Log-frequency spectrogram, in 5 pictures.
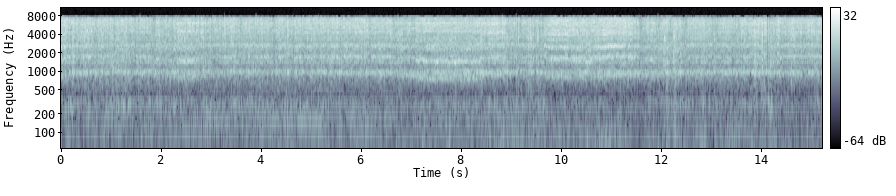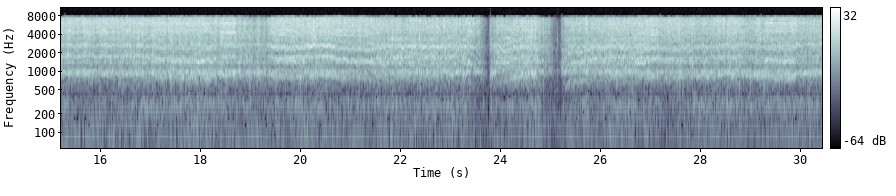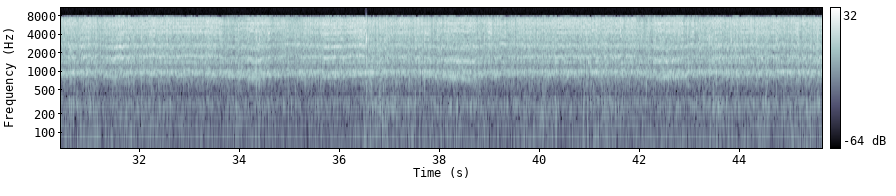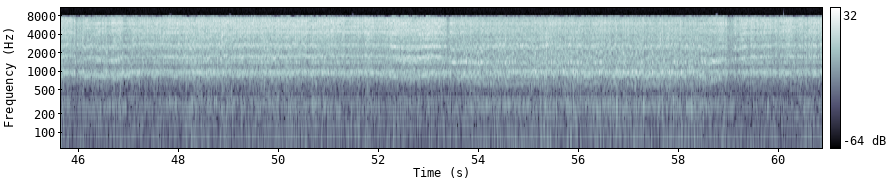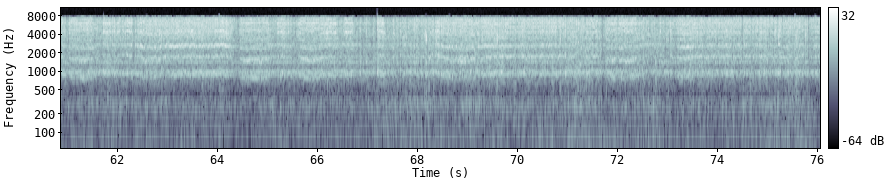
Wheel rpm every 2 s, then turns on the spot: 230, 220, 230, 220, 230, 220, 230, 230, 220, 220, 210, 160, 120, 200, 220, 220, 230, 220, 230, 230, 230, 220, 230, 230, 230, 230, 220, 190, 190, 210, 230, 230, 220, 230, 220, 230, 220, 230.
none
